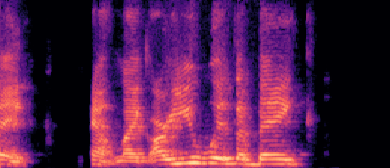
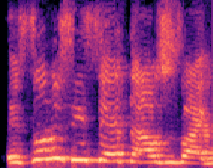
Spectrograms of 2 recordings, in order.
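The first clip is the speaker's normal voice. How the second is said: ordinary talk, nothing marked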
